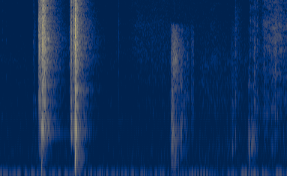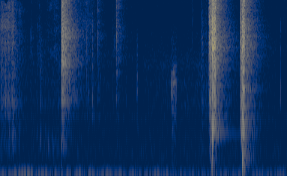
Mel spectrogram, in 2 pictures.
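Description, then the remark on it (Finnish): Crisp mechanical shutter clicks of a Hasselblad camera, mostly in close pairs, with softer ratcheting sounds of its winding mechanism between them, with no talking. “Tämä on Hasselblad.”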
